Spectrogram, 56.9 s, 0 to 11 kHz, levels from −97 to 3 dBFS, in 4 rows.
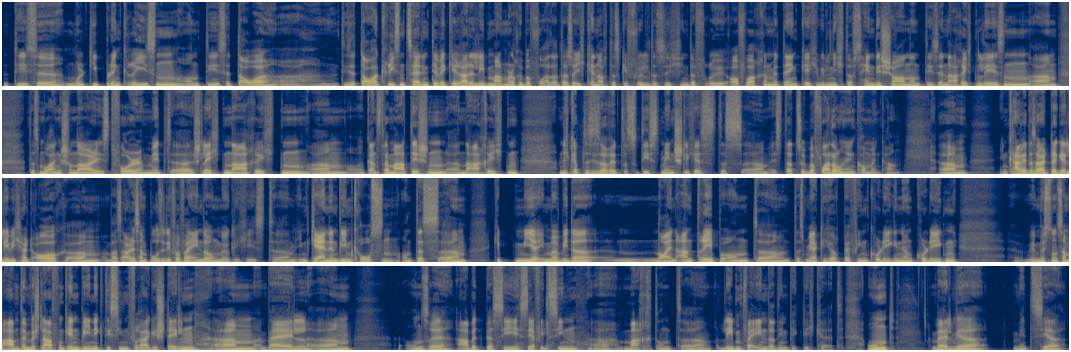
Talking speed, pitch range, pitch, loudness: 160 wpm, 105-120 Hz, 110 Hz, -28 LUFS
